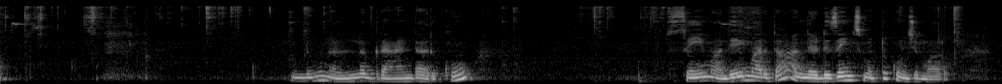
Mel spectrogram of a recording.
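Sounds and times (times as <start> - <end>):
necklaces clinking: 0.0 - 3.4, 5.0 - 7.3.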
